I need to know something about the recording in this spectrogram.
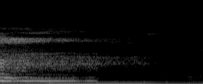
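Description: A woman's long, audible sighing exhale in guided breathwork: a low hummed tone that stops about halfway through, with the breath trailing off and fading to near quiet soon after.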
